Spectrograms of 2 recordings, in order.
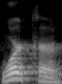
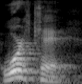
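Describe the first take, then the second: First: The ending is a murky, r-colored 'er' sound. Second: The ending is an open, Portuguese-style 'er'. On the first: The speaker calls it right. "Não, é er, tá? Você fala er" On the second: The speaker calls it wrong. "Porque muita gente pronuncia worker"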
